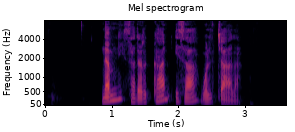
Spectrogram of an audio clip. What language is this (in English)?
Oromo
